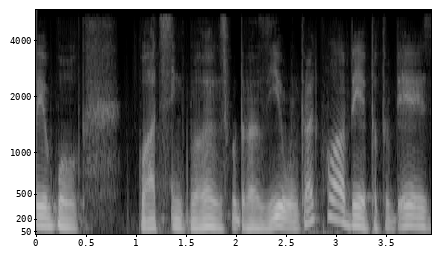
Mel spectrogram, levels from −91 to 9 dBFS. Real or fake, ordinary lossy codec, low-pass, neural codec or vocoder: fake; none; 5.4 kHz; codec, 16 kHz, 0.5 kbps, X-Codec, HuBERT features, trained on balanced general audio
